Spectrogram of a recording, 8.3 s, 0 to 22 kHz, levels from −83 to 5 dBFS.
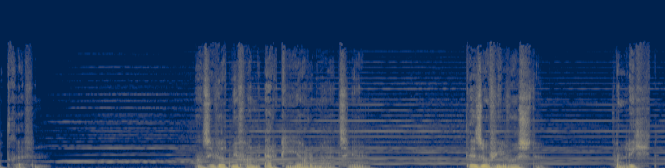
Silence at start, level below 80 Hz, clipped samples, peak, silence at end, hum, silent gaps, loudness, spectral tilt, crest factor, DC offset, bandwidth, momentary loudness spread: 0 s; -36 dBFS; under 0.1%; -8 dBFS; 0 s; none; none; -26 LUFS; -4.5 dB/octave; 20 dB; under 0.1%; 16.5 kHz; 21 LU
